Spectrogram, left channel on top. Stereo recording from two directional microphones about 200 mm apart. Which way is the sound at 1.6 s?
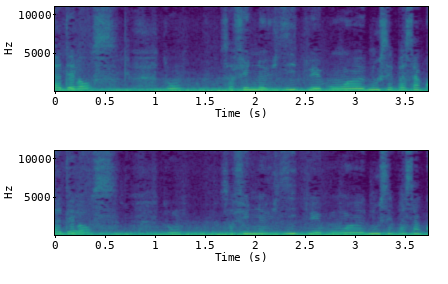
15° left (ahead or behind).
